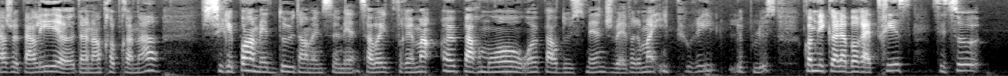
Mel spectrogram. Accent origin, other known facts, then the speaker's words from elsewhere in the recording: Quebec, Canada; ben moi je viens de Charlevoix, hein, tu fais donc ben simple.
